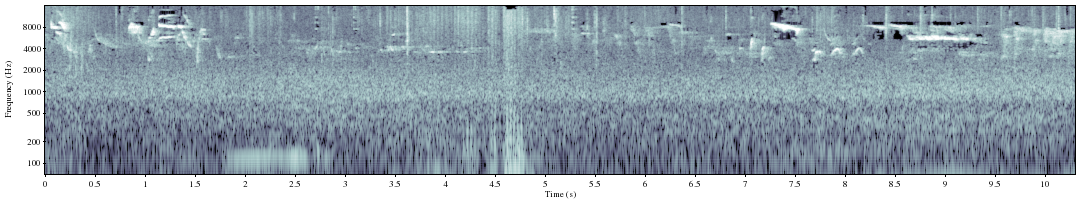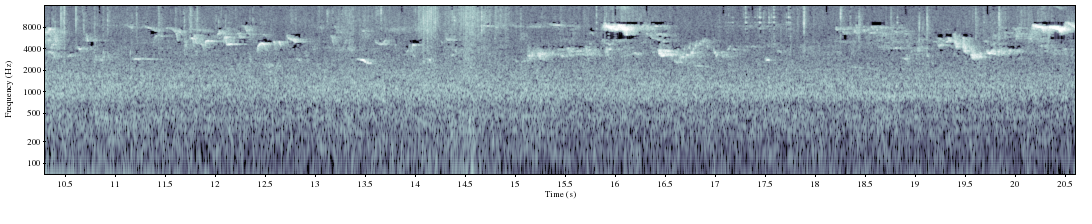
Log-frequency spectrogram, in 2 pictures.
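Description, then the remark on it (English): Goldfinches twitter from a nearby bush, a steady stream of light, tinkling chirps and trills rising over a constant hiss of outdoor background noise, fairly quiet throughout with no talking. “There's goldfinches singing in the bush nearby.”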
